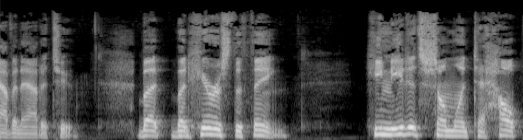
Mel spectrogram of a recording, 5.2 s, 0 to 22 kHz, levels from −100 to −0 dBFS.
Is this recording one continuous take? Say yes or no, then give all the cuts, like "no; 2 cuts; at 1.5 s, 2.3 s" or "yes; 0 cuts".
no; 1 cut; at 1.3 s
